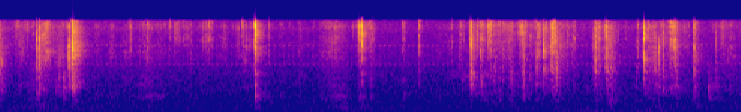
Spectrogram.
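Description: Foam adhesive dimensionals being torn and peeled off their sheet and pressed onto card, giving irregular short crackles and ticks that come more often in the second half.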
